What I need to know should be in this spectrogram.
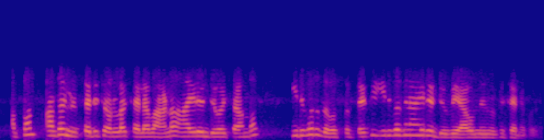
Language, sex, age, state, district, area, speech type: Malayalam, female, 30-45, Kerala, Alappuzha, rural, conversation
